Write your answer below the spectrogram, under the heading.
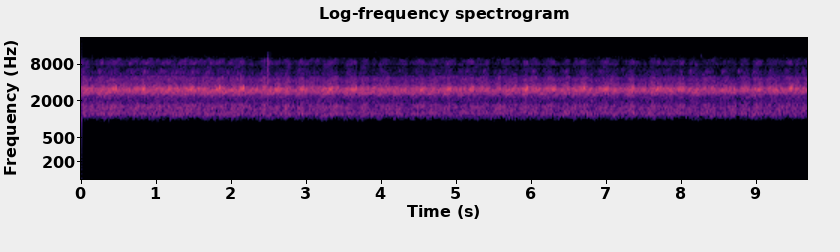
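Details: Mating chorus of many frogs on a quiet rural night in rice-planting season, a continuous high rattling drone of overlapping croaks, steady throughout with faint irregular pulses.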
